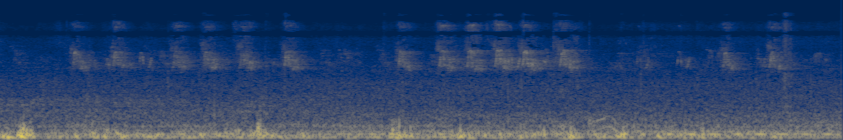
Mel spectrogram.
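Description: Small birds chirping over and over, a few short high chirps a second, above a steady low outdoor rumble.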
